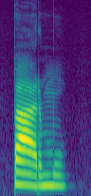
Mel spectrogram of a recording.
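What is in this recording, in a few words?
"parmu" Sardinian, female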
